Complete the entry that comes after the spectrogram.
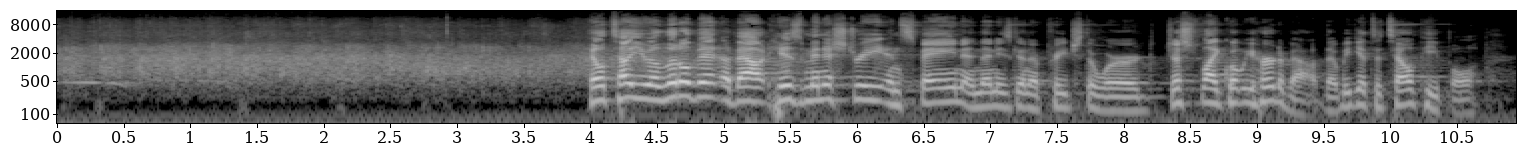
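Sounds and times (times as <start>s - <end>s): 
congregation applause welcoming a guest preacher: 0.0s - 5.0s
speech: 4.0s - 10.9s.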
